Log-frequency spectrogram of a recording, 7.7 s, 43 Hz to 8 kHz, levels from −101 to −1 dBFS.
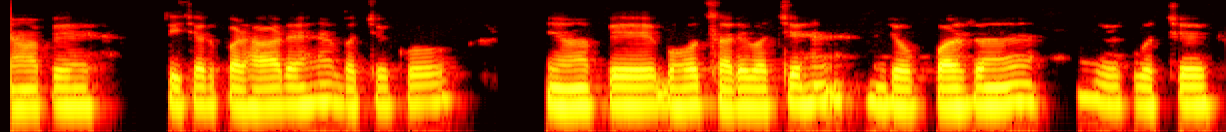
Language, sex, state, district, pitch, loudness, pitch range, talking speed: Hindi, male, Bihar, Muzaffarpur, 130 Hz, -26 LUFS, 125-135 Hz, 155 wpm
